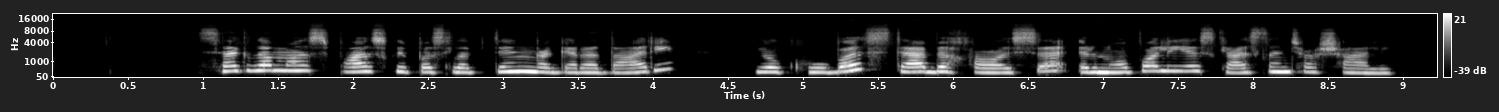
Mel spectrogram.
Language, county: Lithuanian, Alytus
